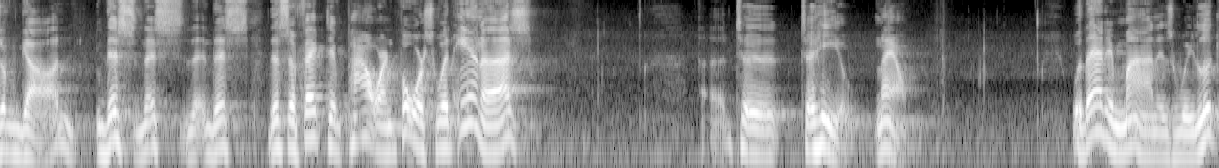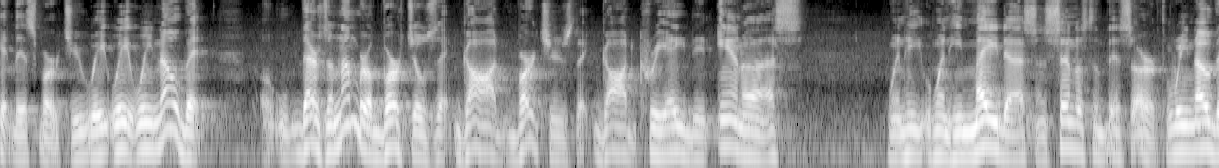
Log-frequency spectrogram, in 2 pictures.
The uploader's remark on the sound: this was recorded on Friday at Abundant Living Ministries.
